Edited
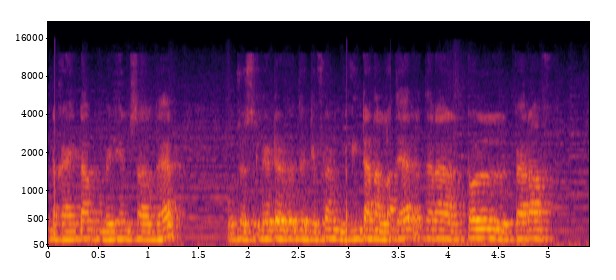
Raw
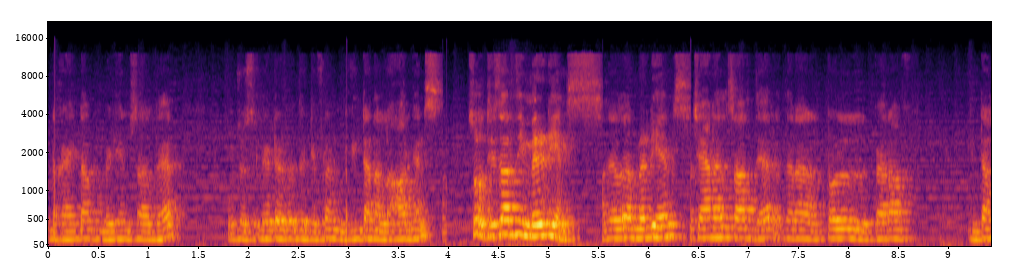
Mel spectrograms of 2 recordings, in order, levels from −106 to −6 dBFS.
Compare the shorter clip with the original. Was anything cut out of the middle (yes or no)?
yes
